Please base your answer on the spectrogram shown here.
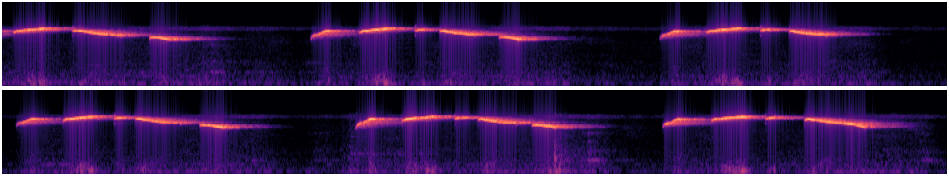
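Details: Red-whiskered bulbul in a singing contest, six repeated whistled phrases, each arching up and ending in a lower slurred note, evenly spaced about every one and a half seconds in clean silence.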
